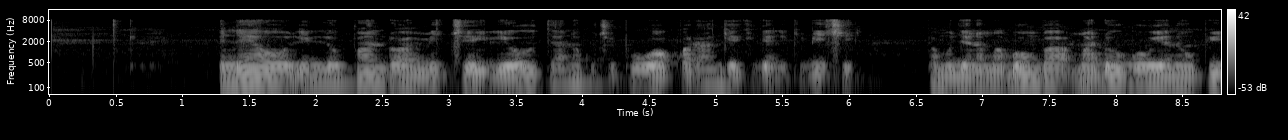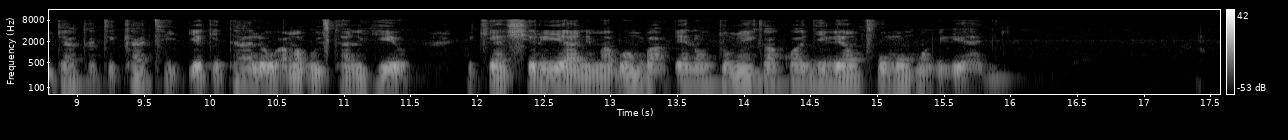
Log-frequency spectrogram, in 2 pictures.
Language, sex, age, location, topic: Swahili, male, 25-35, Dar es Salaam, agriculture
